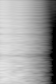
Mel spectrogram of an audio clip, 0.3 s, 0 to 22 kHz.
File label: Snare, 8-Bit; Games And 8-Bit Kit Volume2; atomsplitteraudio; chiptune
